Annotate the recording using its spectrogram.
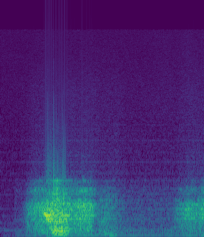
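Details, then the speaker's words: First-night sleep study (Medibyte) recording played back: snoring vibration heard on both inspiration and expiration; inspiratory and expiratory snoring. "so that's inspiratory and that's expiratory"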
